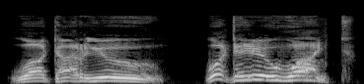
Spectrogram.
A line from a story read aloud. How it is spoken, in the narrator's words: he roared in English, since Will had spoken in that language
